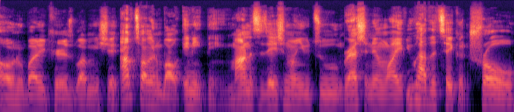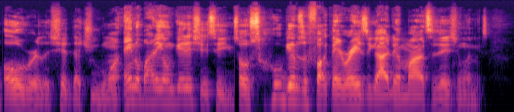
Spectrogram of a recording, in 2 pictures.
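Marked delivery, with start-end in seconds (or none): 0.0-1.0 mock sad, self-pitying voice. Mocking someone who feels sorry for themselves: mock sad voice. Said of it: "I'm not on no sad".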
